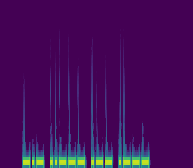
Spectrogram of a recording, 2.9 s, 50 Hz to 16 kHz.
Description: Morse code, heard as a keyed tone, about 34 wpm, 700 Hz. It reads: K2WJ
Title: USA Call Signs - 4 Characters - 4x Character Spacing - 35wpm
